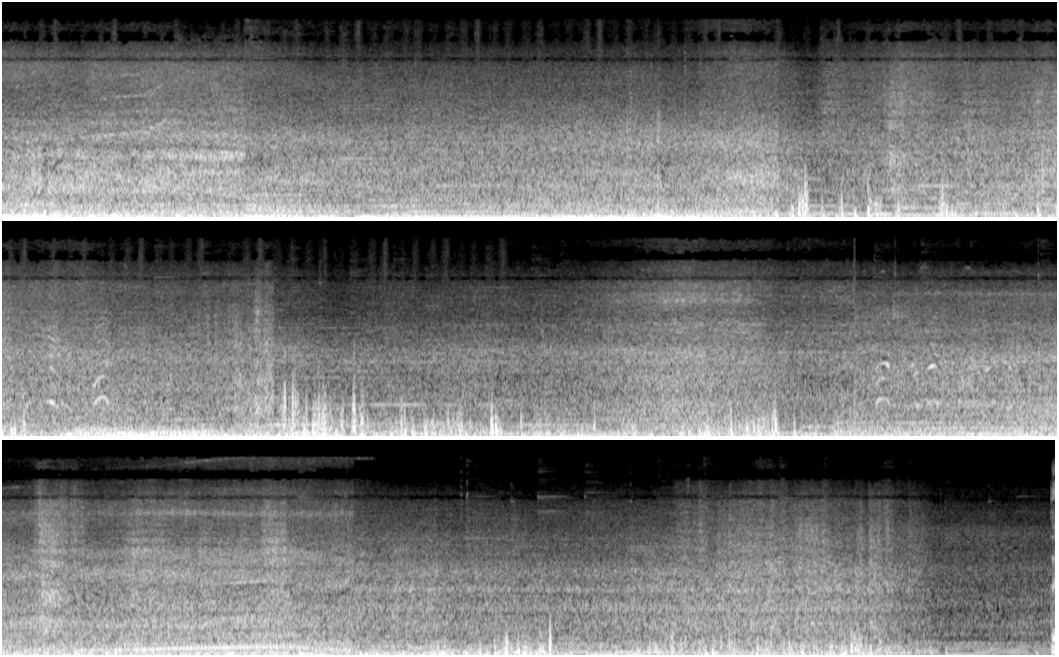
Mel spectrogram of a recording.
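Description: Road traffic and running truck and fire-engine engines at a roadside, a steady low rumble, with a short rising whine about three-quarters of the way in.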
